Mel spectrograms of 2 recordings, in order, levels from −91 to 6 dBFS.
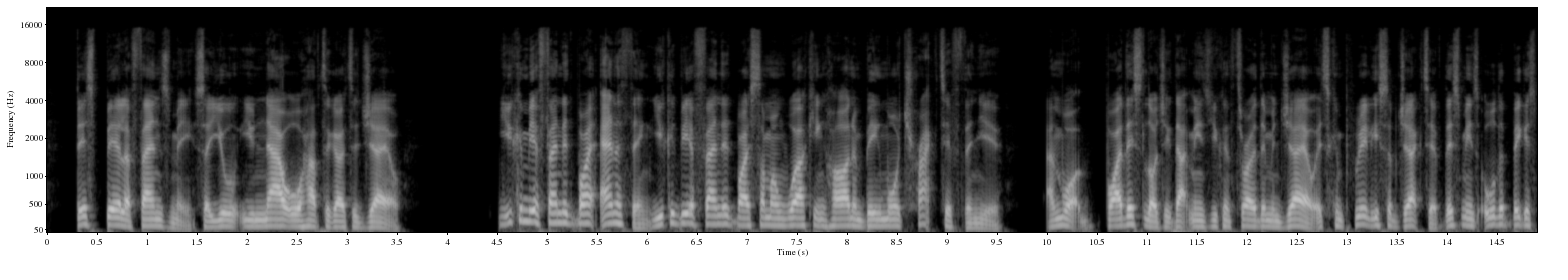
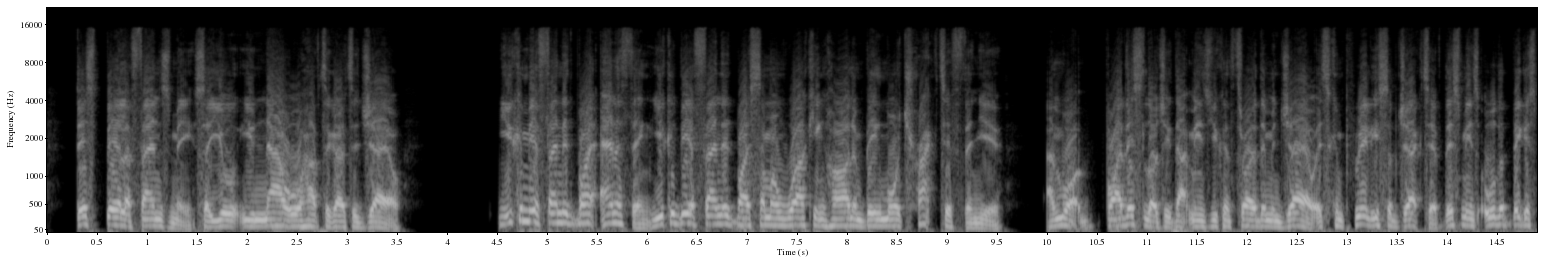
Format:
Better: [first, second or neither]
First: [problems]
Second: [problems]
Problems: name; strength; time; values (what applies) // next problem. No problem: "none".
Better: first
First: none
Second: distortion; heavy; 5 dB below the speech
